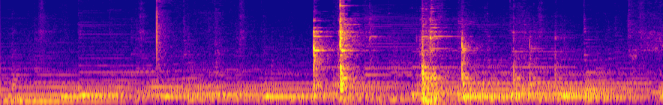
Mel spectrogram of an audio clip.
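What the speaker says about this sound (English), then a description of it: "now we're going to take all the excess mixture off the beater blade and replace it with the dough hook" Metal kitchen tools clink and knock as sticky dough is scraped off a stand mixer's beater blade and a dough hook is fitted, a few sharp taps and clatters over a steady low hum.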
